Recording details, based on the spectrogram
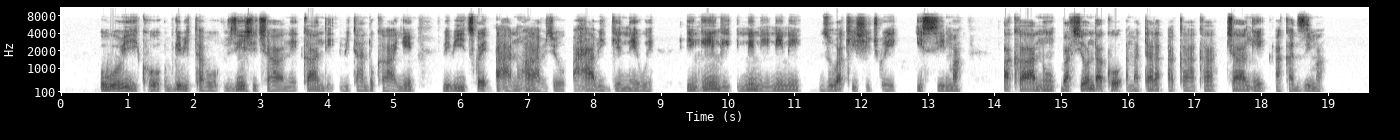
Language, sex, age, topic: Rundi, male, 25-35, education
